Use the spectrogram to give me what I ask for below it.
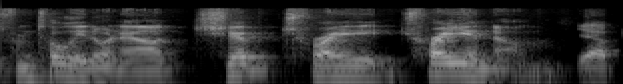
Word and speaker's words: Trayanum: Ohio State, is from Toledo now, Chip Tray- Trayanum. Yep, Traynum. He Traynum.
